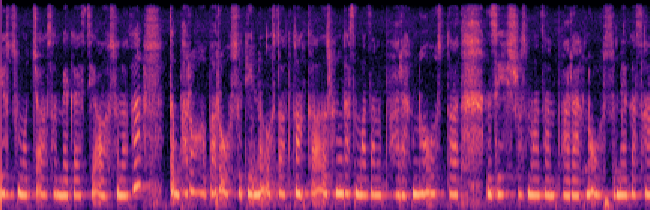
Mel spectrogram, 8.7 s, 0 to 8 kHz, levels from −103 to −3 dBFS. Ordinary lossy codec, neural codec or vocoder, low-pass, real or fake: none; none; 7.2 kHz; real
